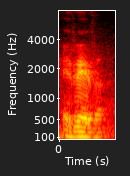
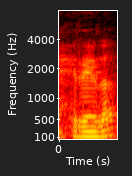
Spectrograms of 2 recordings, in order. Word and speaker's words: Herrera: talking about Carolina Carolina Herrera people say Carolina Herrera but I think proper way to say her name is arena so the H is silent or something like that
